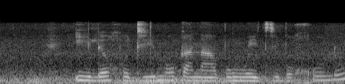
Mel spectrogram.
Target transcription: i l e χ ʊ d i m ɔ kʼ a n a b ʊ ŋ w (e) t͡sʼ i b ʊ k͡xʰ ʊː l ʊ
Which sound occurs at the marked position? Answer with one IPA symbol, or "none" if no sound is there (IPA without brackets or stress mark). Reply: e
